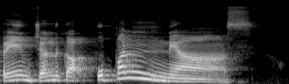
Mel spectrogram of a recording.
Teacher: उपन्यास न का उच्चारण हम दो बार करते हैं।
